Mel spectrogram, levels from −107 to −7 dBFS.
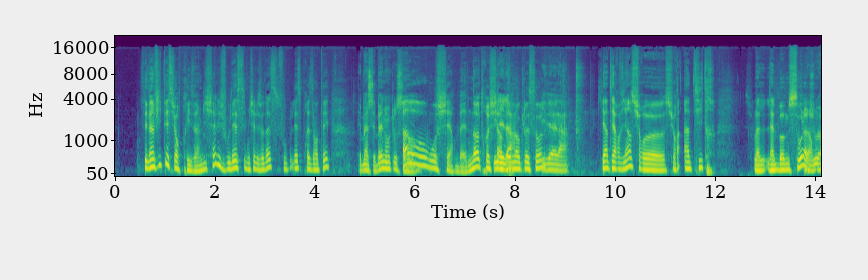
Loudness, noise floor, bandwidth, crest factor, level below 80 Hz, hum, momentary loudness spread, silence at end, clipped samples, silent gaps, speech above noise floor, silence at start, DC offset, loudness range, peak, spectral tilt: -17 LUFS; -59 dBFS; 17 kHz; 16 dB; -44 dBFS; none; 8 LU; 0 s; under 0.1%; none; 42 dB; 0.6 s; under 0.1%; 5 LU; 0 dBFS; -6.5 dB/octave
